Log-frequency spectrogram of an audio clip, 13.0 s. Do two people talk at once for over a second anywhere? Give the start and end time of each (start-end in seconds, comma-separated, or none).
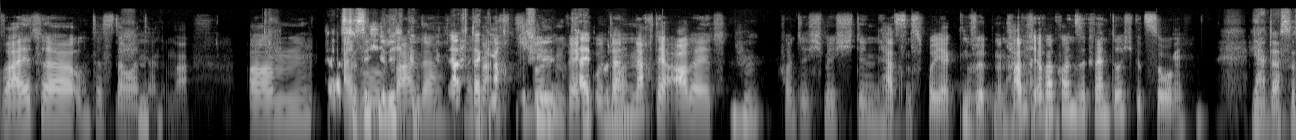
3.3-6.3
